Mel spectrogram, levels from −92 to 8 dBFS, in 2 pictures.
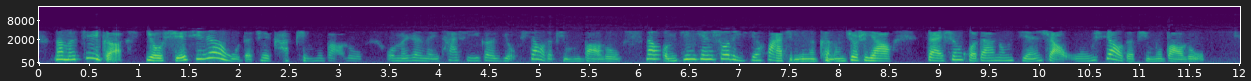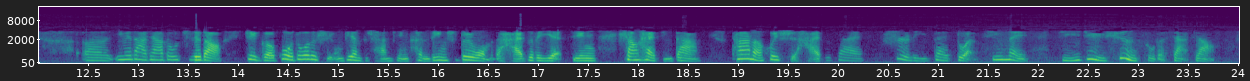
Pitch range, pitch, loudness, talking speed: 175-270 Hz, 210 Hz, -19 LUFS, 295 characters per minute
